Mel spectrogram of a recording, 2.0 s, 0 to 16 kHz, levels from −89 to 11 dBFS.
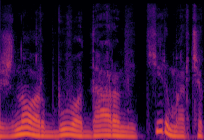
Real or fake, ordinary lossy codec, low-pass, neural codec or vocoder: fake; AAC, 64 kbps; 14.4 kHz; vocoder, 44.1 kHz, 128 mel bands every 512 samples, BigVGAN v2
